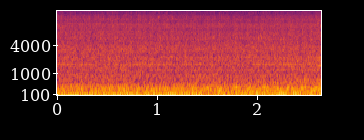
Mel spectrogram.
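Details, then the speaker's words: LS V8 in an old Blazer, cold, after swapping from 7.400 to shorter 7.350-inch pushrods (Elgin 1838P cam, Speed Pro lifters, 5W-30) to cure rocker noise: smooth, even low rumble, faint injector ticking, no rocker clatter; normal idle. "What's going on, but it sounds quiet. Like the rocker arms are, you know, to me I can hear the injectors more than I can hear the rocker arms, but like I said, it's not warmed up yet,"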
